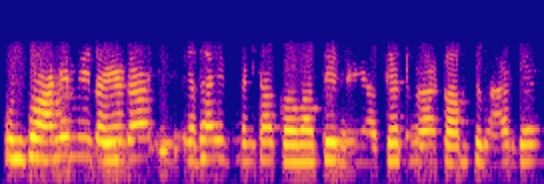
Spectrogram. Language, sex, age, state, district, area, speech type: Hindi, female, 18-30, Bihar, Vaishali, rural, conversation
